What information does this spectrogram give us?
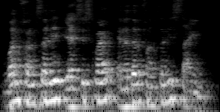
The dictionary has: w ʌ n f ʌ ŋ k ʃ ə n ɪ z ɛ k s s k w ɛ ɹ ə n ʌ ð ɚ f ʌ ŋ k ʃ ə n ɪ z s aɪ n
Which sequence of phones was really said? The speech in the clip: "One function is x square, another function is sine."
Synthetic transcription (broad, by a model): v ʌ n f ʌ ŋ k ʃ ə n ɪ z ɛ s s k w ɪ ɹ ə n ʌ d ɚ f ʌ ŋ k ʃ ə n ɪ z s aɪ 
